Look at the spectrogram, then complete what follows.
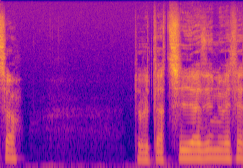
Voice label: "tuedd", Welsh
